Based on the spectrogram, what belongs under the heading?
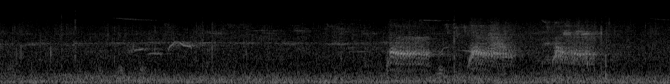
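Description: Outdoor rural ambience: a steady low background rumble with faint bird chirps, then three loud, harsh bird calls about four to six seconds in, each lasting under half a second.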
